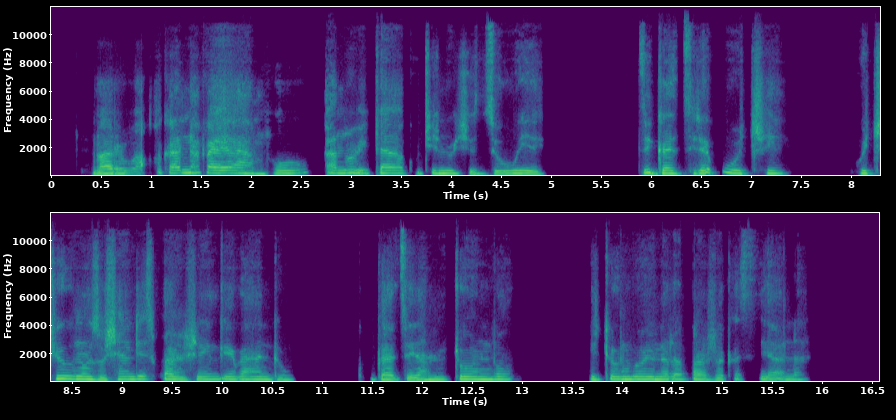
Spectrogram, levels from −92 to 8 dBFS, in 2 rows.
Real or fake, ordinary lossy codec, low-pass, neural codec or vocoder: fake; Opus, 24 kbps; 10.8 kHz; codec, 24 kHz, 1 kbps, SNAC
